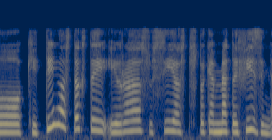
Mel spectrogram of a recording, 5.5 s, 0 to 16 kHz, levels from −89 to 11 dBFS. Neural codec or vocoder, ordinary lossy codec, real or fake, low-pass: codec, 16 kHz, 16 kbps, FunCodec, trained on LibriTTS, 50 frames a second; AAC, 64 kbps; fake; 7.2 kHz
